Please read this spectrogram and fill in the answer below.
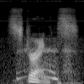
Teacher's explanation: strengths has three consonant sounds or phonemes, followed by a vowel sound, followed by three more consonant sounds. Its structure would be CCCVCCC.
